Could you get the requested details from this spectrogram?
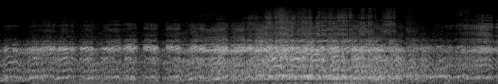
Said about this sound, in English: The sound you're hearing right there is thousands of murres, a seabird nesting high up on the cliffs of Coates Island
